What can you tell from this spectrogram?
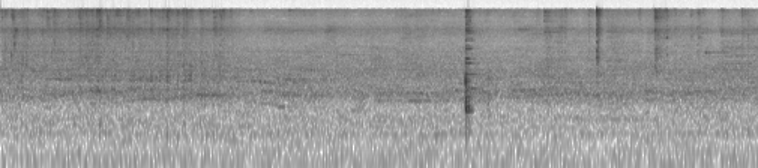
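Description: Steady background noise with a single sharp metallic clink of a stainless-steel mug about halfway through, ringing briefly.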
